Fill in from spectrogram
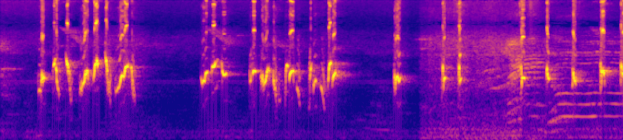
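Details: Yellow-vented bulbul delivering rapid gurgling phrases of looping notes, then sparser calls over rising background noise and a steady whistled tone near the end.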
